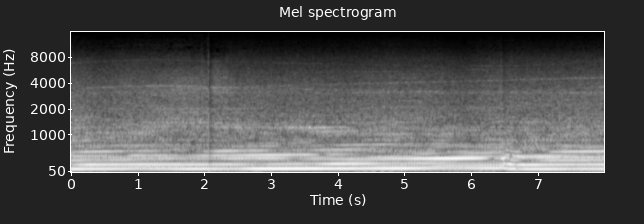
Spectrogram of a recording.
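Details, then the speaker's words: 2JZ-swapped Toyota 4Runner with new fuel system and mechanical fuel pump, on dyno under boost: steady high-revving tone that wavers and breaks up near the top; suspected running fat or plugs, plugs then changed; high-rpm misfire. "It's still running fat too, I bet. I wonder if the plugs are... Let's change them. You got them. You hear it starting to break up at the top."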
